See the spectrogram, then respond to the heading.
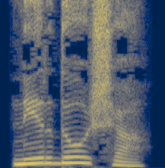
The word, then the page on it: ನಿರ್ದೆಸೆ: nirdese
